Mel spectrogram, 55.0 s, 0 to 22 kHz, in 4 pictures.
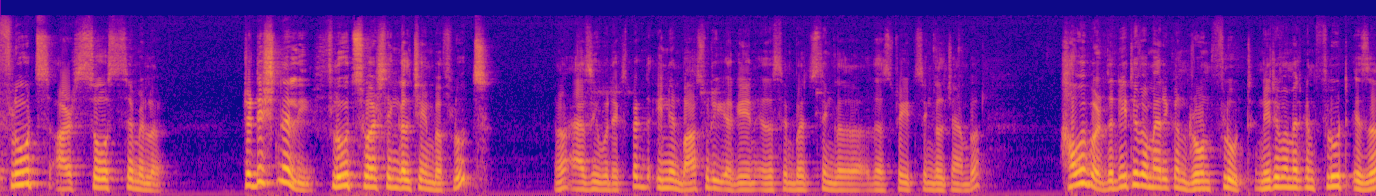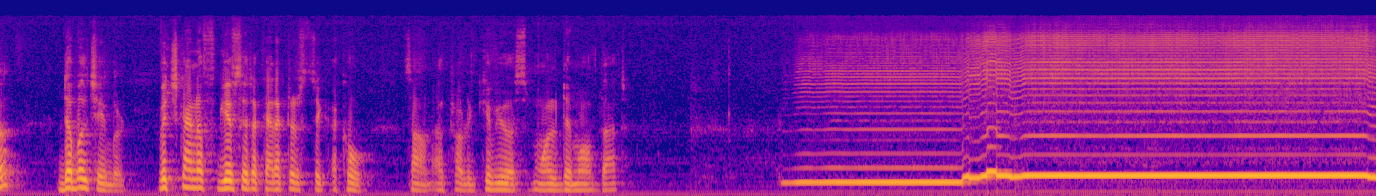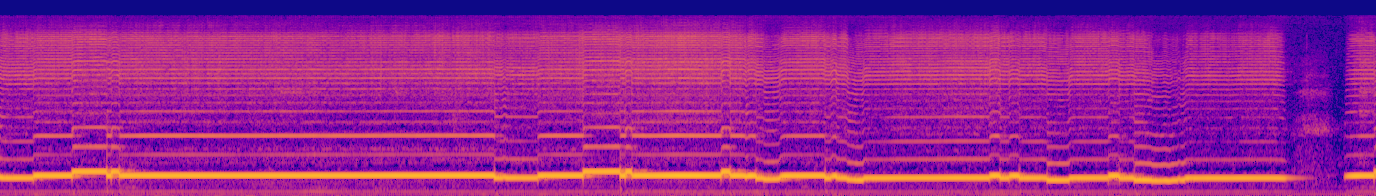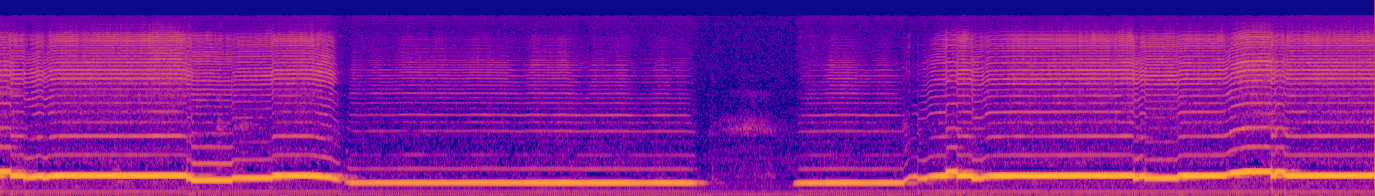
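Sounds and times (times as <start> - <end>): wooden flute solo: 21.5 - 48.5, 49.2 - 55.0.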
